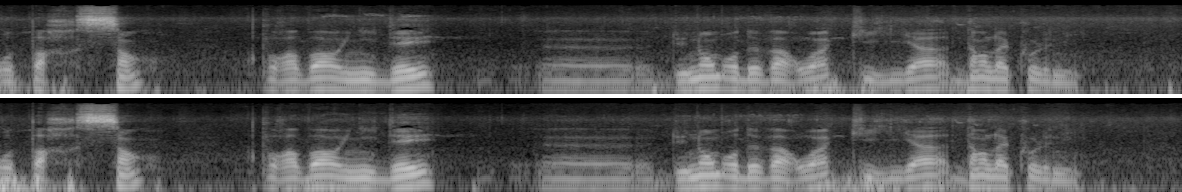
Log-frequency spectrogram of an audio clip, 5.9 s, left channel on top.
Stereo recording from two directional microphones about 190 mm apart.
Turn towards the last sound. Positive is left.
turn(degrees=-35)  # may be behind; listen again after turning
